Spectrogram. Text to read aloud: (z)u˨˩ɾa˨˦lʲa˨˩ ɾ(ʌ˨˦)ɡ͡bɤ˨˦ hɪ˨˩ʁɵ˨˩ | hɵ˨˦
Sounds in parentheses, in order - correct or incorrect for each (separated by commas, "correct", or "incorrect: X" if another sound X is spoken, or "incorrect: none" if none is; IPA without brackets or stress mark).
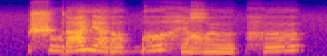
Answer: incorrect: ʃ, incorrect: ʌ˨˩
